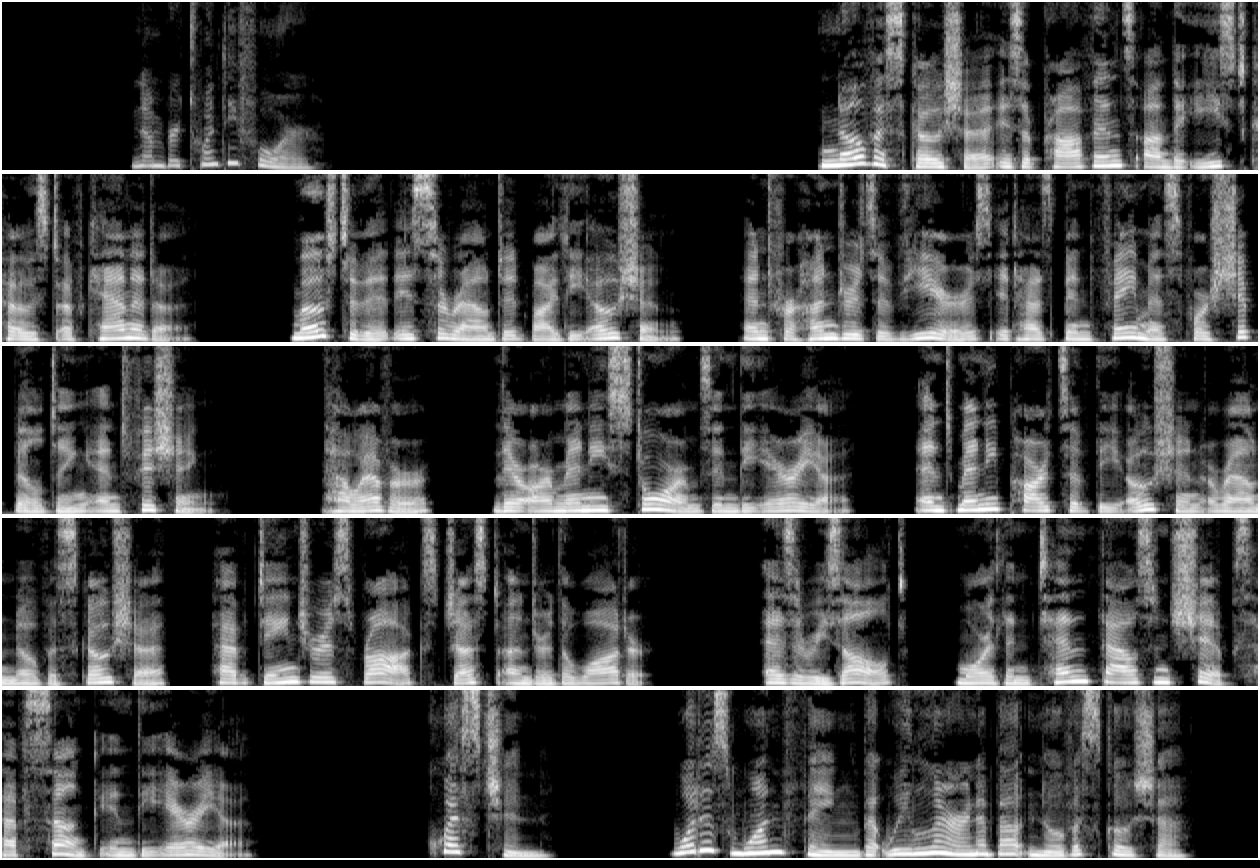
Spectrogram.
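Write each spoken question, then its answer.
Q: What is one thing that we learn about Nova Scotia?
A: More than 10,000 ships have sunk there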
